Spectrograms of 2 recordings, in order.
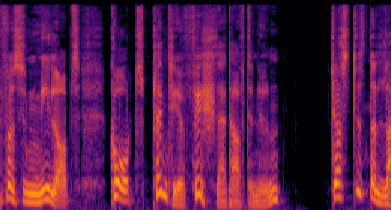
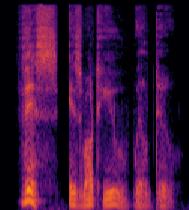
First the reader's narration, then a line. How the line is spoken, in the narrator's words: said quite calmly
